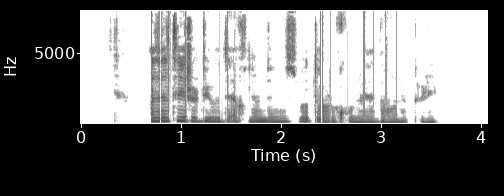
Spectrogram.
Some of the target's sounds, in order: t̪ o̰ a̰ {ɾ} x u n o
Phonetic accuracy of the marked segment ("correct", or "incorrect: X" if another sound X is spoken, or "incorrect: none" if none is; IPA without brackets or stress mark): incorrect: ɽ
